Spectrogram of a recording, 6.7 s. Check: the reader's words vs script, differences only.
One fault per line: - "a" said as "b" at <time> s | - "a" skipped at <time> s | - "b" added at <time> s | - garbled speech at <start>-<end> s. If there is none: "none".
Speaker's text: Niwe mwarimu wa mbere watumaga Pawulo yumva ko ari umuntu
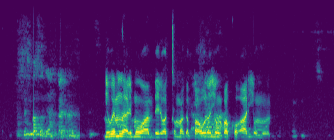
none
